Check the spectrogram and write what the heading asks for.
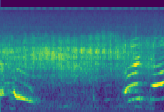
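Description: A young child's high, gliding vocal squeals: one sliding down in the first half second, another rising and falling near the end, over a steady hiss.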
